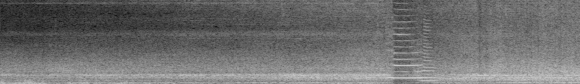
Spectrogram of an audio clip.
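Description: Electric locomotive hauling a passenger train approaching, its running noise growing louder as it nears, with a steady hum. About three seconds in, the locomotive gives a very short horn toot.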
